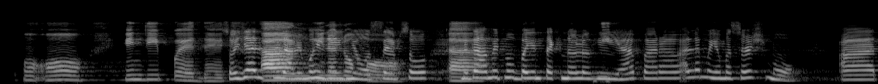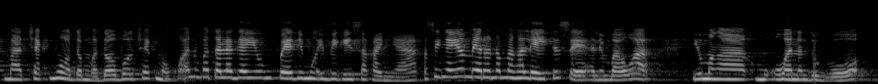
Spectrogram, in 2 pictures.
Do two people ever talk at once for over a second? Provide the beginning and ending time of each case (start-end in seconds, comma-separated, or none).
2.2-4.0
